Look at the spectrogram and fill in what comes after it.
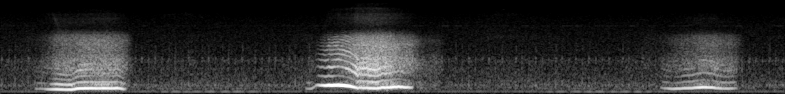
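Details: Asleep, Elfin the male Flame Point Siamese cat snores three times at uneven intervals; the middle breath is the loudest and harshest, the others softer and buzzy, all over a quiet steady background hum.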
